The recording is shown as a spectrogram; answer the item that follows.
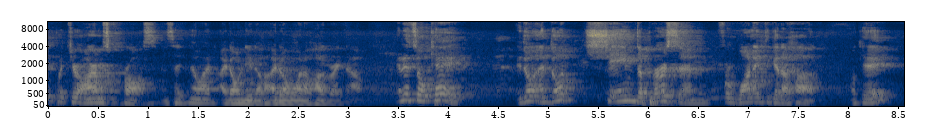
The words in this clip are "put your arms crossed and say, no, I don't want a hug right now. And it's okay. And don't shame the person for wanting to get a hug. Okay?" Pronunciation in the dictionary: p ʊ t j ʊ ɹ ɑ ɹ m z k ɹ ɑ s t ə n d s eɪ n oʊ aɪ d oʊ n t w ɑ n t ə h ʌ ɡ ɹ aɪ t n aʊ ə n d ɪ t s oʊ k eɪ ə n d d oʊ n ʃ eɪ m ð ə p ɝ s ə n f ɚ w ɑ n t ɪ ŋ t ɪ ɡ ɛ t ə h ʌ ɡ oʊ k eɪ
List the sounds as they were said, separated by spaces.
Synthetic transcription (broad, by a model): p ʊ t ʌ ɹ ɑ ɹ m z k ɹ ɑ s ə n s eɪ n oʊ aɪ d oʊ n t w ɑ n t ə h ʌ ɡ ɹ aɪ t n aʊ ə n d ɪ t s oʊ k eɪ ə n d d oʊ n ʃ eɪ m ð ə p ɝ s ə n f ɚ w ɑ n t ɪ ŋ t ɪ ɡ ɛ t ə h ʌ ɡ oʊ k eɪ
